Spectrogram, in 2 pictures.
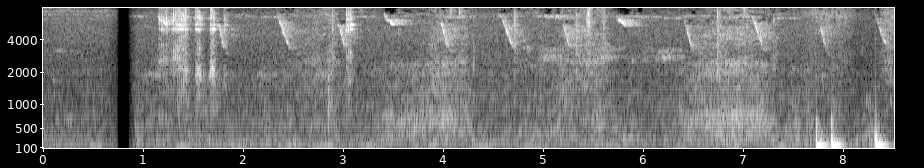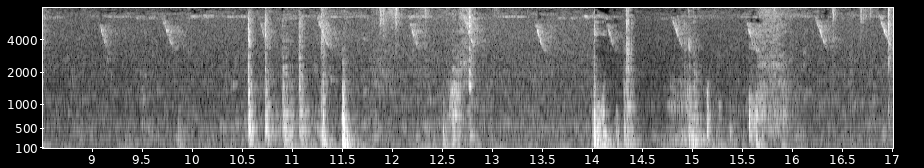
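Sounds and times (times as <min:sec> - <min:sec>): birds whistling: 0:01.1 - 0:10.0.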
